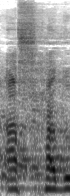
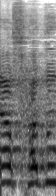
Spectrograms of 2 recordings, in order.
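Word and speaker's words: أشهد: মুয়াজ্জিন হয়ে গেল এবার বেলাল আজান দেয় আশহাদু আল্লা ইলাহা ইল্লাল্লাহ আশহাদু বলতে পারে না আশহাদু বলে কি বলে আশহাদু মধ্যে সিন আছে কিনা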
